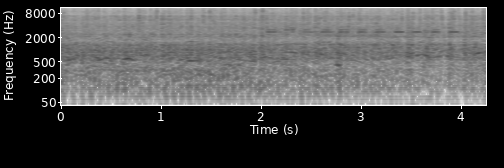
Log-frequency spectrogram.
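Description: Steady loud running of the engines of the vehicles following a bullock-cart race, mixed with wind noise and shouting voices. About halfway through, a high, evenly pulsed beeping joins in.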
